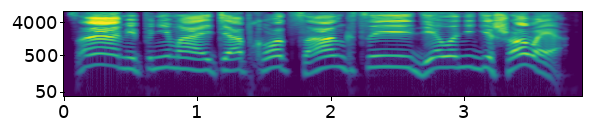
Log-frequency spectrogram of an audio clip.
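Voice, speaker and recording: A man's voice: very high voice, moderate pace, bright, forceful tone, clean tone, no echo, studio quality, pitched above the performer's own voice. A man voicing a fussy old male goblin pirate who haggles, with a burring way of rolling his r's. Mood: wheedling. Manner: haggling, exclamatory, theatrical.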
